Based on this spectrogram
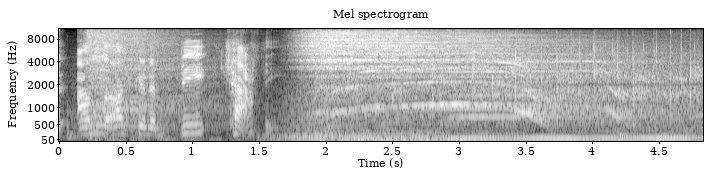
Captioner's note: cheering and applause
